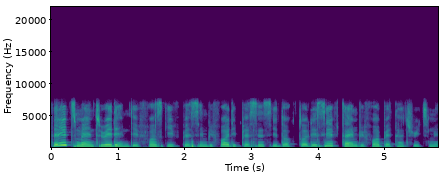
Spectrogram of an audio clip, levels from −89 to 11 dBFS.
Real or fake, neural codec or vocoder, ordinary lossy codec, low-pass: real; none; Opus, 24 kbps; 7.2 kHz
